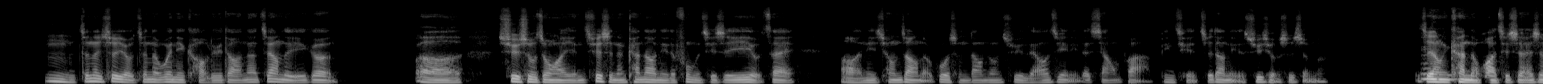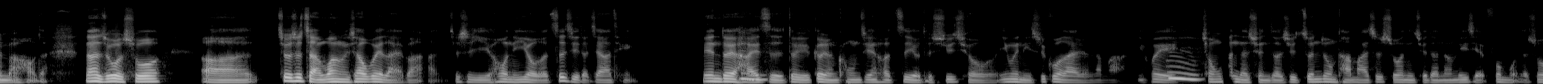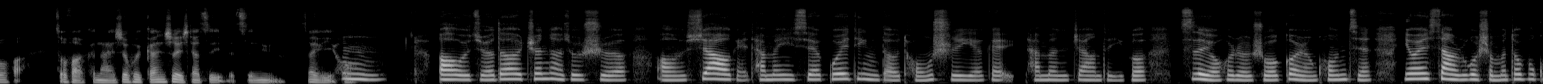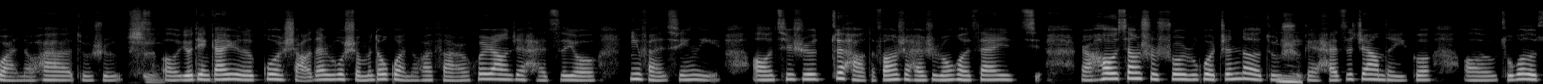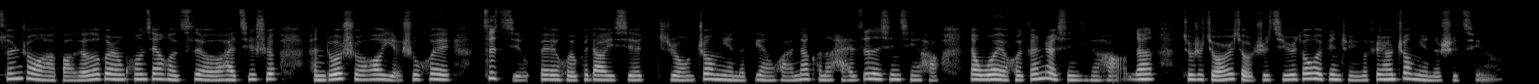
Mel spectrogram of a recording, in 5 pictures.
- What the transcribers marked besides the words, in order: teeth sucking
- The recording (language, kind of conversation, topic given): Chinese, podcast, 如何在家庭中保留个人空间和自由？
